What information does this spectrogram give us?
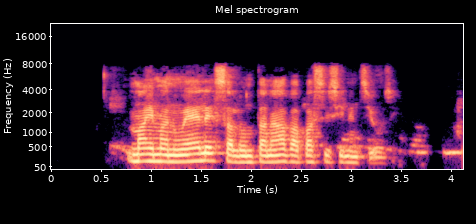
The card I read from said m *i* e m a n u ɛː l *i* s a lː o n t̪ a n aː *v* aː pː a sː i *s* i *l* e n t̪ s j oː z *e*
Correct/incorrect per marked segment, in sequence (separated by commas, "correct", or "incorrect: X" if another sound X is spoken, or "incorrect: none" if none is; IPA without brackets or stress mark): incorrect: a, incorrect: e, correct, correct, correct, incorrect: i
